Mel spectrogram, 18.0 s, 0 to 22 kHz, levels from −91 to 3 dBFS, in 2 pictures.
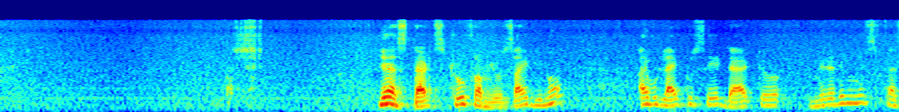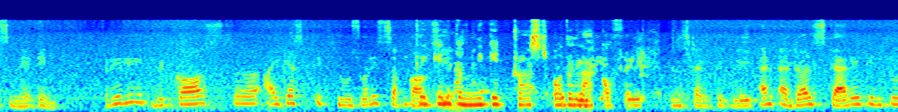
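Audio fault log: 13.5–13.83 s, 14.25–14.35 s, 14.7–14.93 s and 15.35–15.59 s, echo leak: A faint delayed copy of the speech appears 343 ms behind it. It sits roughly 10 to 20 dB below the talker. The likely cause is a far-end echo canceller letting loudspeaker pickup through.
13.62–13.67 s and 14.48–15.72 s, speech suppressed in double talk: The speech dips briefly, then for about a second. The drop is roughly 10 dB, then 15 dB. Both sides likely talked at once, and the canceller turned down the talker along with the echo.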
